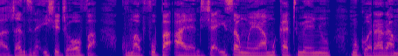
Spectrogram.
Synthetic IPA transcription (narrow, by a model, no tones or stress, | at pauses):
ʐanzinaʔiʃe̞d͡ʒe̞ɦo̞vʱakumap͡fupaʔajandit͡ʃaisamwe̞jamukatime̞ɲumuɡʱoɾaɾam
